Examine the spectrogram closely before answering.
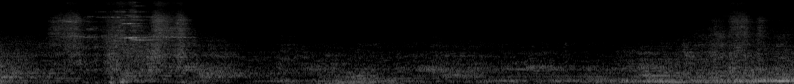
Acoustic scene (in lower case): elevator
